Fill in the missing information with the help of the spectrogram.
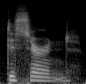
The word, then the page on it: discerned: American English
